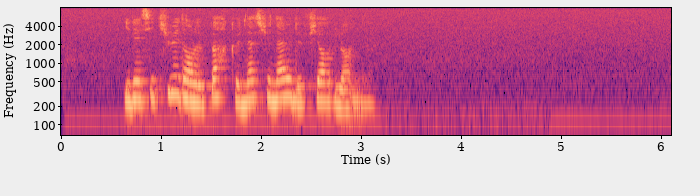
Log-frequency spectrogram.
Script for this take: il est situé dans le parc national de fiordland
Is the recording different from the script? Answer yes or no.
no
